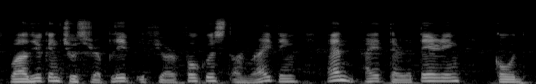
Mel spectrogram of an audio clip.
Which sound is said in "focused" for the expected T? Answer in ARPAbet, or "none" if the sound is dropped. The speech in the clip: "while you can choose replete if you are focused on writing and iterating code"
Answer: T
